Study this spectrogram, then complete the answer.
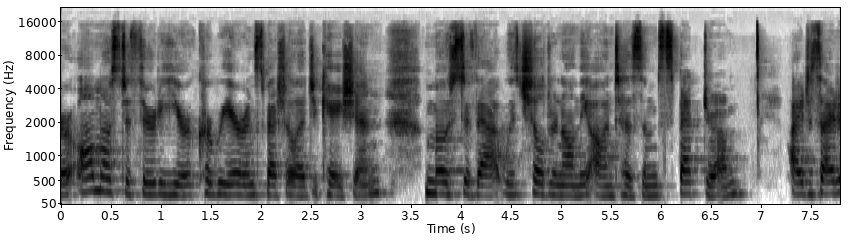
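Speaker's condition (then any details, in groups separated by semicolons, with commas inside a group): No condition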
